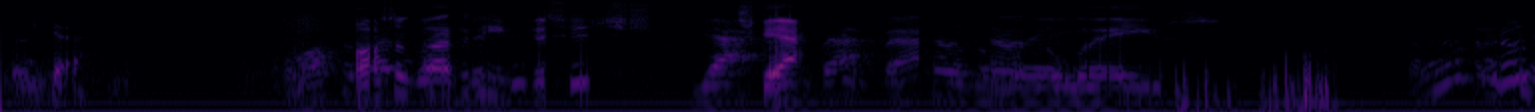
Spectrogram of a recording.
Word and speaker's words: Visage: I put a lot of effort into knowing how to pronounce the hero names correctly, and it's Visage.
